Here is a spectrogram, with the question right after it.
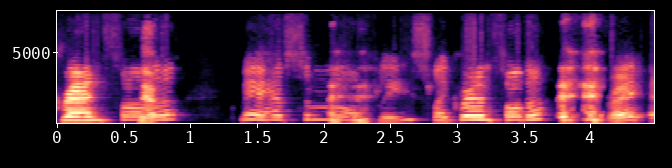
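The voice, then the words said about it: Put-on British accent. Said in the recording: “accent too, like the little British accent.”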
